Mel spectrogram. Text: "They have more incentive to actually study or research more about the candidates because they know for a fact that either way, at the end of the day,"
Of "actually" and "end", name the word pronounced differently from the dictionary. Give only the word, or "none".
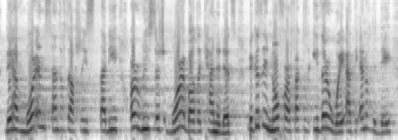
none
